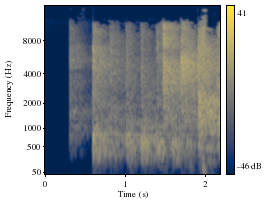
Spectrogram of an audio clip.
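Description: Hand clapping from many people, starting about half a second in and running on as a dense, steady patter.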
